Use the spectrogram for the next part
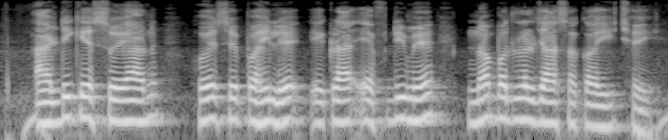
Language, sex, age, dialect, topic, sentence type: Magahi, male, 18-24, Western, banking, statement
